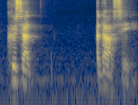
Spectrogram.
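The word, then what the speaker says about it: Kuşadası: You meant Kushadasu in English. You would say Kusadasi.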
